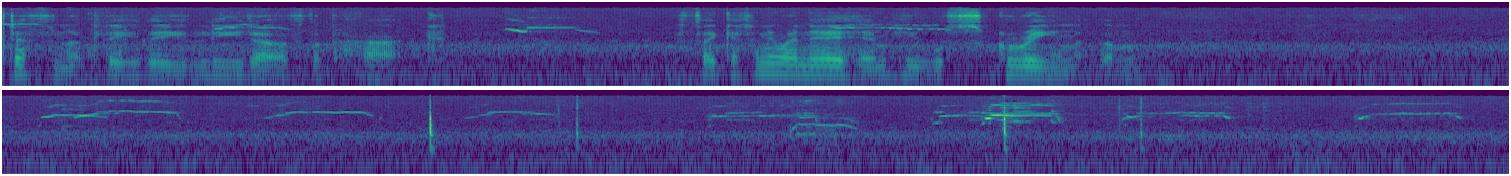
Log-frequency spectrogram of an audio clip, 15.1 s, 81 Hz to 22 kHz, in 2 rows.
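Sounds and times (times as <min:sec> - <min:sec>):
gulls calling: 0:00.0 - 0:05.8, 0:06.7 - 0:15.0
sharp clicks: 0:12.5 - 0:13.4.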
